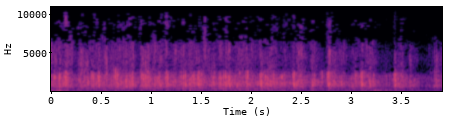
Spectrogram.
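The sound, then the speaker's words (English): An audience claps together in a sustained, dense clap offering that holds steady for several seconds, a continuous crackle of many hands with no voices standing out. “Come on, give him a good clap offering.”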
